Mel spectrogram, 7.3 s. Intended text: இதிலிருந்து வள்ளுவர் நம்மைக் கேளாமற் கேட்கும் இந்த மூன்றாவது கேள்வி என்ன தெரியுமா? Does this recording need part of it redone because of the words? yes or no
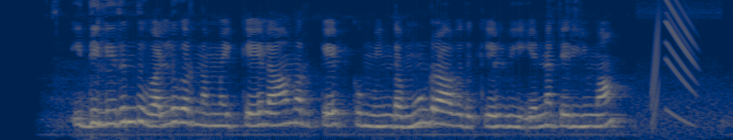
no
